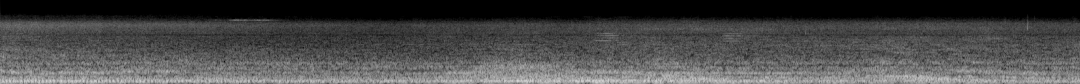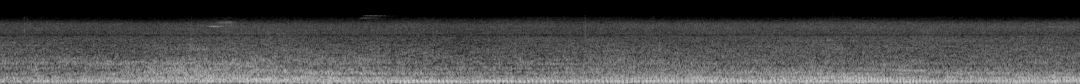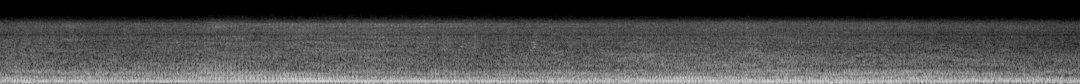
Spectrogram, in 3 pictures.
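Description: A constant loud rumble like road traffic, with indistinct voices running through it.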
